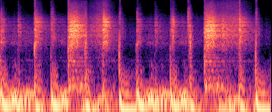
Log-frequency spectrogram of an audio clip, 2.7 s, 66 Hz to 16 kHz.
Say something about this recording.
allconnected 88bpm
88 bpm oldskoolish hiphop beat, pretty hard & compressed, programmed by me around 2001.
88bpm, beat, breakbeat, fat, hard, hiphop, loop, old-skool, processed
